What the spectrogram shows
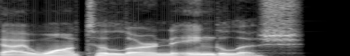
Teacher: the important words are want, learn, and English. These words carry the message. The other words are softer, quicker, lighter. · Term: stress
